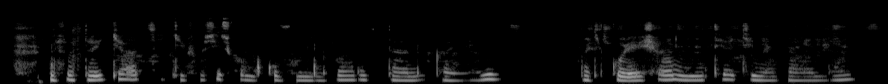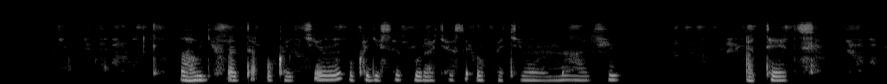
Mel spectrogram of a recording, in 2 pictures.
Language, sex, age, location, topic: Kinyarwanda, female, 18-24, Kigali, health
